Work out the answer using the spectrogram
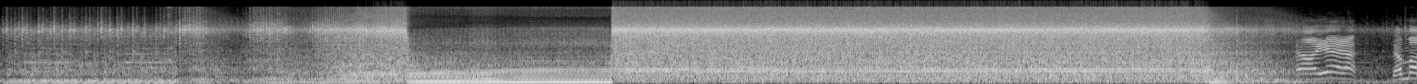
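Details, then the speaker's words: Airboat engine first fire during prop pitch testing, battery sounding weak: the starter grinds and it catches, then settles into a strong steady roar at full throttle with flames from the exhaust and no misses or knocks; normal running. "sounds good that's where you want you can see flames shooting out the exhaust at full throttle"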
